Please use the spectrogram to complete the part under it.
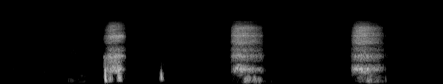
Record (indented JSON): {
  "exhalation_length": "4.4 s",
  "exhalation_amplitude": 24980,
  "exhalation_signal_mean_std_ratio": 0.31,
  "survey_phase": "alpha (2021-03-01 to 2021-08-12)",
  "age": "18-44",
  "gender": "Female",
  "wearing_mask": "No",
  "symptom_none": true,
  "smoker_status": "Never smoked",
  "respiratory_condition_asthma": true,
  "respiratory_condition_other": false,
  "recruitment_source": "REACT",
  "submission_delay": "1 day",
  "covid_test_result": "Negative",
  "covid_test_method": "RT-qPCR"
}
